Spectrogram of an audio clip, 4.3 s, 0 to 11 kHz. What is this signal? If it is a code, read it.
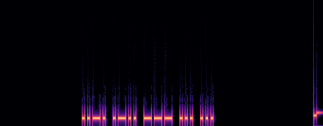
Morse code, heard as a keyed tone, about 36 wpm, 700 Hz. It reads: FLOSS
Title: Multi-letter Phonemes 35wpm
